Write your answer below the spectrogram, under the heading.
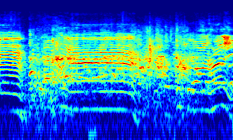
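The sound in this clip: A man's voice imitating a donkey's bray, a loud, drawn-out, strained call with wavering pitch, heard alone.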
